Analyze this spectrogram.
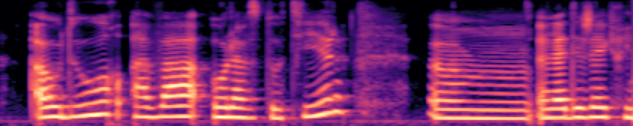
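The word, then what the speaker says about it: Auður Ava Ólafsdóttir: romancière islandaise qui s'appelle alors attention pour la prononciation audour Ava Olav dotir euh elle a déjà écrit neuf livres il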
